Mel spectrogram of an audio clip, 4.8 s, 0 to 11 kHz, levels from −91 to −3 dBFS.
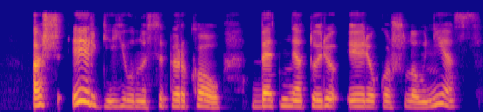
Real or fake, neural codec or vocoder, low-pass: real; none; 7.2 kHz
